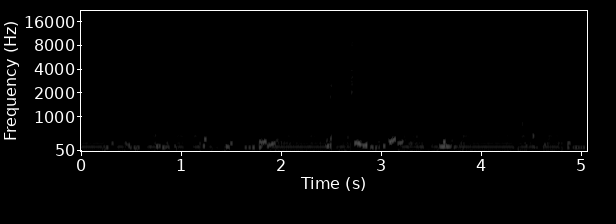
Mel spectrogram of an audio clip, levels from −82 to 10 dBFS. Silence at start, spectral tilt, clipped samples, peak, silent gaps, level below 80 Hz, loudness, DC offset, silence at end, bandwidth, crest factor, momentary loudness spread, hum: 0 s; -8 dB/octave; under 0.1%; -50 dBFS; 0.58-0.65 s, 0.88-0.92 s, 1.02-1.11 s, 1.51-1.63 s, 4.81-4.86 s; -86 dBFS; -67 LUFS; under 0.1%; 0 s; 5 kHz; 18 dB; 4 LU; none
